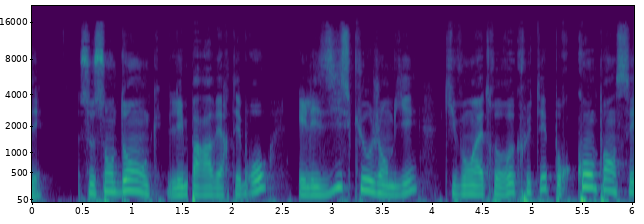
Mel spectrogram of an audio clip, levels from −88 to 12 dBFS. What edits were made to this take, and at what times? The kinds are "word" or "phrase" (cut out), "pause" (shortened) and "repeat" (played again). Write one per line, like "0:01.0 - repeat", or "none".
0:01.6 - word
